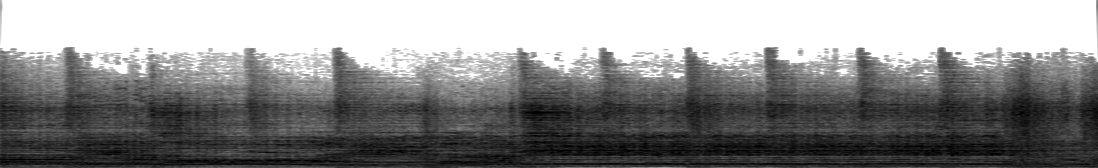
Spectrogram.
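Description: Congregation and worship leaders singing a hymn together, full and steady, over a regular beat.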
